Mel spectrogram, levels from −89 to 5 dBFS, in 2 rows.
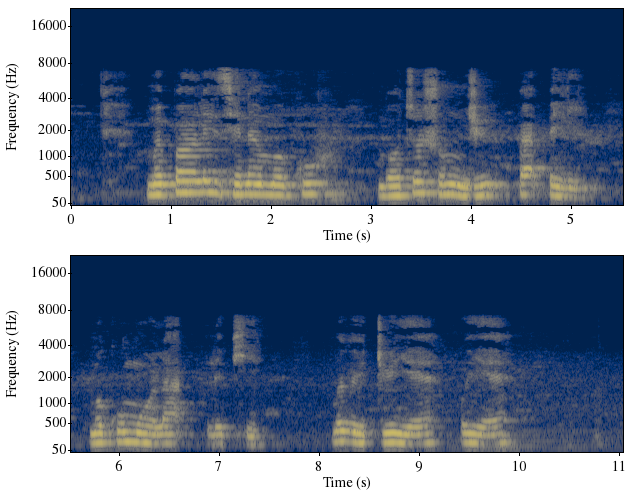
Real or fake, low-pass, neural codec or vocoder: real; 7.2 kHz; none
